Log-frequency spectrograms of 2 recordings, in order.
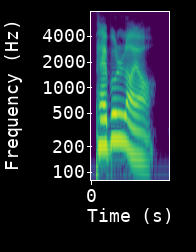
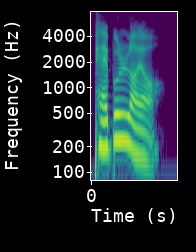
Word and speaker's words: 배불러요: It's 배불러요. I'm gonna repeat it 3 times. Listen carefully. 배불러요. 배불러요. 배불러요.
